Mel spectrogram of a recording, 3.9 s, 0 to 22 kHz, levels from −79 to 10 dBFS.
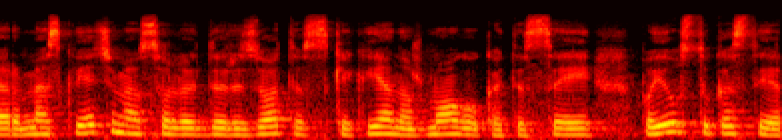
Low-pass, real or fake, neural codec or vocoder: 14.4 kHz; real; none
